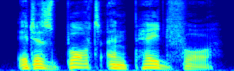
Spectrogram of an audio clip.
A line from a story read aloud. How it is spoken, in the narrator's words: said Kel sternly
